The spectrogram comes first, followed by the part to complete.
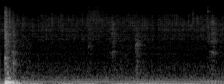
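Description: A single sharp keystroke on a computer keyboard, the Enter key confirming a typed value, then a steady low hum with a faint hiss from the recording.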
